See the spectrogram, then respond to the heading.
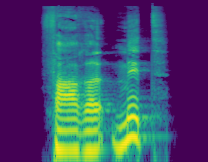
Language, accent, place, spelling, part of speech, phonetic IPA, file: German, Germany, Berlin, fahre mit, verb, [ˌfaːʁə ˈmɪt], De-fahre mit.ogg
- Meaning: inflection of mitfahren: 1. first-person singular present 2. first/third-person singular subjunctive I 3. singular imperative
